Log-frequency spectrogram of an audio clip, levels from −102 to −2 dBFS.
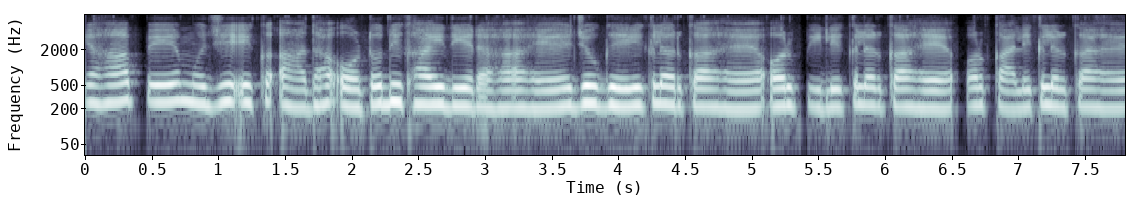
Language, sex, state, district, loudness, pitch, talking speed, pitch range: Hindi, female, Bihar, West Champaran, -16 LUFS, 225 Hz, 190 wpm, 215-240 Hz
